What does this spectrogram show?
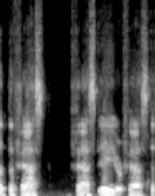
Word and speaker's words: FASTA: Uh we call it the fast fast a or fast. I use the word faster. I think the proper pronunciations fast a faster format.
